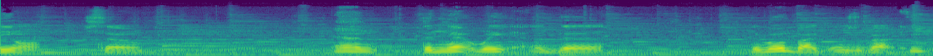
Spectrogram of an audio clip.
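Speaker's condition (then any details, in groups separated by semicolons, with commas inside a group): Cerebral palsy; tends to mess up words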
